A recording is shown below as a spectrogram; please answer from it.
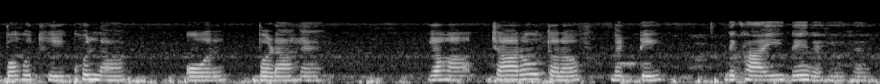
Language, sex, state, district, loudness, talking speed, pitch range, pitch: Hindi, female, Rajasthan, Bikaner, -16 LUFS, 95 wpm, 190-210 Hz, 200 Hz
